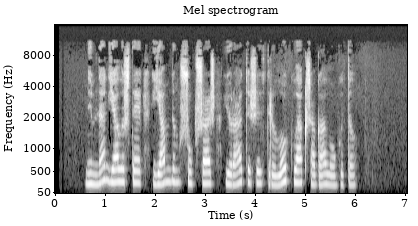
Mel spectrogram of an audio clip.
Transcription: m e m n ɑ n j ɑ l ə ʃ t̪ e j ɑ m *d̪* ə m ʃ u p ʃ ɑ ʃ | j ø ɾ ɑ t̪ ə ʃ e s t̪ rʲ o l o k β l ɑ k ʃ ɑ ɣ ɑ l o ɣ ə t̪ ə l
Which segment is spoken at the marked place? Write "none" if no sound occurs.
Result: d̪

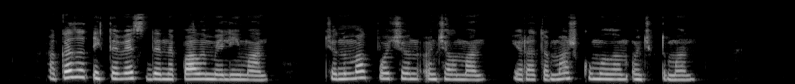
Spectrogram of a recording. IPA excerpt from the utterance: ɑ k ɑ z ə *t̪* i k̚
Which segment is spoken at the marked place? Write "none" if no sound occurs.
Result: t̪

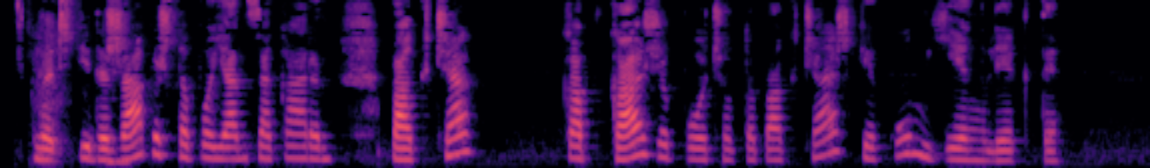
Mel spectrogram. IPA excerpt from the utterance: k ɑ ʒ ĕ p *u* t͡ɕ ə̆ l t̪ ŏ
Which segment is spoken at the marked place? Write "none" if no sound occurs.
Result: o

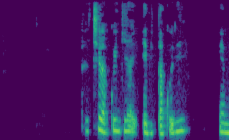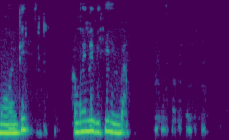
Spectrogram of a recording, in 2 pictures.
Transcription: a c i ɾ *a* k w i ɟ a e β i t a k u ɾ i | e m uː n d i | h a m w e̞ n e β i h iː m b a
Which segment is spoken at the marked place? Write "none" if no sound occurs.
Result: a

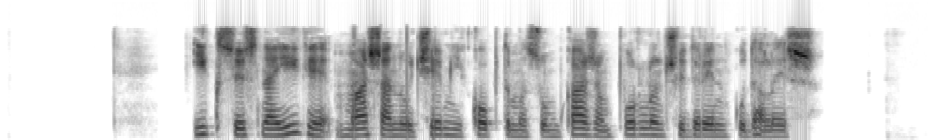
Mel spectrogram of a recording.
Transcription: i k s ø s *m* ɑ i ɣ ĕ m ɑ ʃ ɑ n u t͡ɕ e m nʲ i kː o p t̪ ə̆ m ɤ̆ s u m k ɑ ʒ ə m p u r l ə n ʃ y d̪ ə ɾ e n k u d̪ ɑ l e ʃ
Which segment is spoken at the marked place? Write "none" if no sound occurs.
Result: n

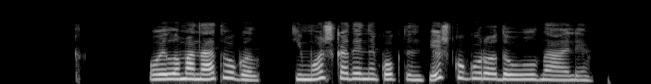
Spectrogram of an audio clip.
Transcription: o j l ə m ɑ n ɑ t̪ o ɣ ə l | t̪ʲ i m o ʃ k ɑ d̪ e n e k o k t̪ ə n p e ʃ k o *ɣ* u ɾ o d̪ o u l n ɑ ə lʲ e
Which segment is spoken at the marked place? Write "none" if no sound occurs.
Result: ɣ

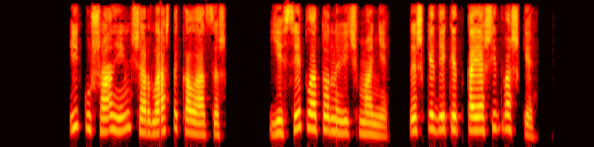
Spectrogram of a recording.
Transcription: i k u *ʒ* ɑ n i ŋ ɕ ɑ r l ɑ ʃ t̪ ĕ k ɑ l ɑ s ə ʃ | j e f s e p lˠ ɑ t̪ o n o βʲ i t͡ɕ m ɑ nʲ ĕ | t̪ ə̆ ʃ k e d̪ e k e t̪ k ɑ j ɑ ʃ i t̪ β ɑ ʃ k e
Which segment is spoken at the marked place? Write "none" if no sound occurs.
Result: ʃ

